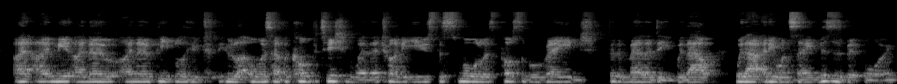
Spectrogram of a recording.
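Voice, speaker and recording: In a room with audible echo, a man at medium pitch speaks very fast in a monotone, flat intonation. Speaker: singer-songwriter. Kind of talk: interview. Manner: halting, many repetitions.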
